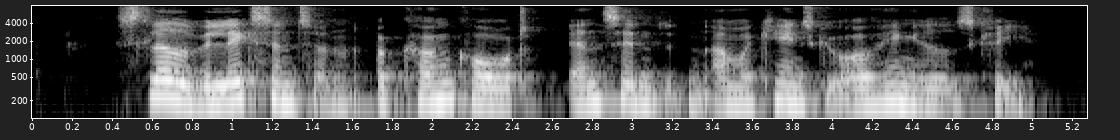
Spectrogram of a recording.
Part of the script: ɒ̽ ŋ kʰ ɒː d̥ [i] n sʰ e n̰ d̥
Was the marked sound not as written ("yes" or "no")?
yes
